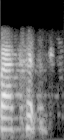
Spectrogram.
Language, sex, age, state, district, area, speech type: Odia, female, 45-60, Odisha, Angul, rural, conversation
